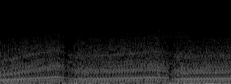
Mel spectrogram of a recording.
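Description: A video game car engine drones steadily at moderate revs, its tone dipping and rising slightly as the throttle shifts, continuous and fairly quiet with no voices.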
